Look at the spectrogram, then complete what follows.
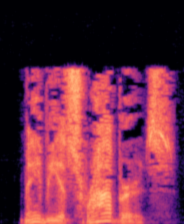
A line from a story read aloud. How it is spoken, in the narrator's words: whispered back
